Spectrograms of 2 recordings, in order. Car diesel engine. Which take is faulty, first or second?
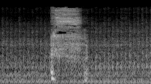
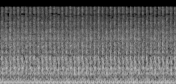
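second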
